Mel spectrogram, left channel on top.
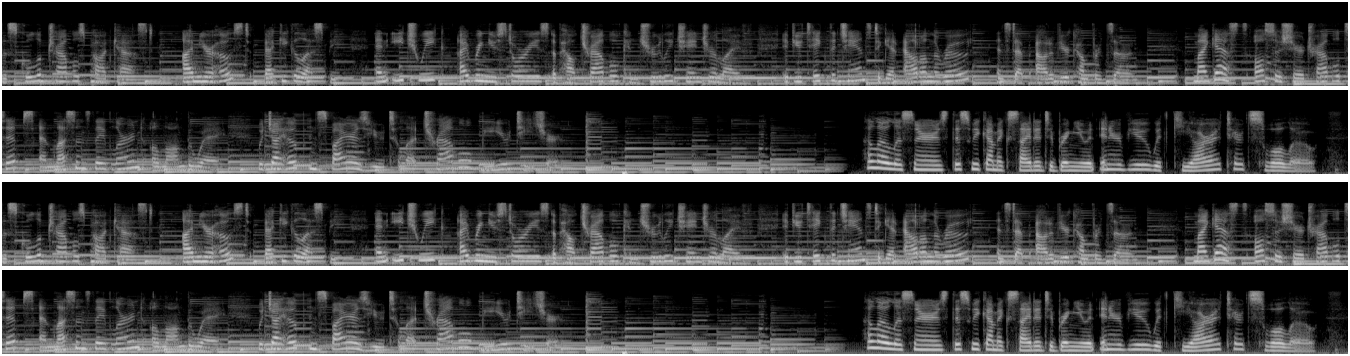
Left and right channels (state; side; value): noise; right; hum, 25 dB below the sound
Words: School of Travel's podcast. I'm your host, Becky Gillespie, and each week I bring you stories of how travel can truly change your life if you take the chance to get out on the road and step out of your comfort zone. My guests also share travel tips and lessons they've learned along the way, which I hope inspires you to let travel be your teacher. Hello, listeners. This week I'm excited to bring you an interview with Chiara Terzuolo,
